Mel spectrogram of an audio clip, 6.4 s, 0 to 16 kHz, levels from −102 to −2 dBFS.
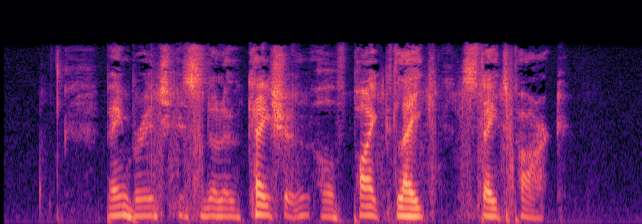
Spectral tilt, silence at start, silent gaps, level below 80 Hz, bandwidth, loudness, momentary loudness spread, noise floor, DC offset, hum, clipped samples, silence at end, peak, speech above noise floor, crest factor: -4 dB/octave; 0.55 s; none; -54 dBFS; 8 kHz; -24 LUFS; 22 LU; -68 dBFS; under 0.1%; none; under 0.1%; 0.8 s; -2 dBFS; 43 dB; 24 dB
